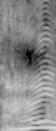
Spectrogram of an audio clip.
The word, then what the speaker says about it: Jaime: It's Jaime. It's Jaime. How do you say Jaime? Jaime. Jaime. No, Jaime. No, you've got to roll your R's.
